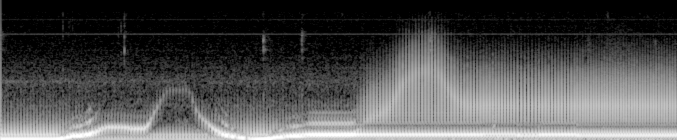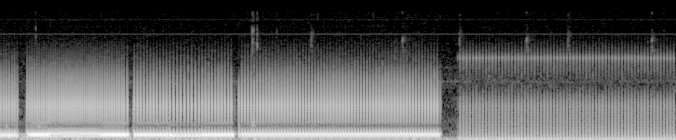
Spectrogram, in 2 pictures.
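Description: Native Instruments Massive software synthesizer playing notes through two filters in serial, including a double-notch filter, with filter key tracking shaping the tone as different keys are played. A pitch glide rises and falls about a second in and a bright swell comes near three seconds, then steady notes change a few times before the sound turns quieter near the end.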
